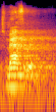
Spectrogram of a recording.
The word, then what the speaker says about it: Mathurin: know some questions about how you pronounce his last name and so we'll look at that straight it's matheran all right and ben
